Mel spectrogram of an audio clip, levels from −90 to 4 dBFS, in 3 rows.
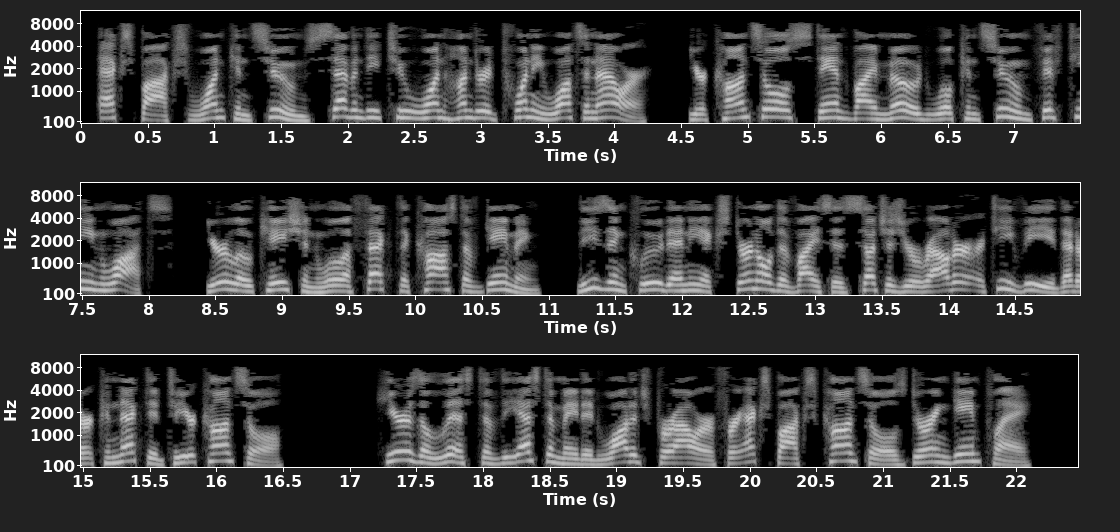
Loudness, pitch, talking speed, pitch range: -20 LUFS, 190 Hz, 150 wpm, 165-215 Hz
